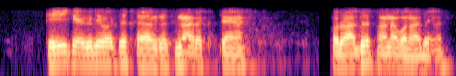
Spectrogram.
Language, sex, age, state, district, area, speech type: Urdu, male, 18-30, Bihar, Supaul, rural, conversation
